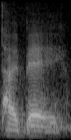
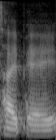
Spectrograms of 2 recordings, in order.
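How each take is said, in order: First: The second syllable begins with a b sound. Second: The second syllable begins with a p sound. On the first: The speaker calls it right. "The P should be pronounced like a B" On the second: The speaker calls it wrong. "It's not called Taipei"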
